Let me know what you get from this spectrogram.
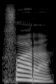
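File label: "фара" Komi, female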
